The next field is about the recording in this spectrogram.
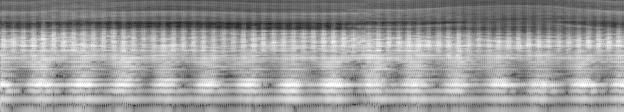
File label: Split Laser Beam Loop; Warframe; Corpus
